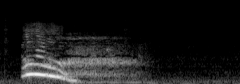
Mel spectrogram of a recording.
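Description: A person's short, loud, wordless vocal sound whose pitch slides steeply down, trailing off into breathy noise over about a second.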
